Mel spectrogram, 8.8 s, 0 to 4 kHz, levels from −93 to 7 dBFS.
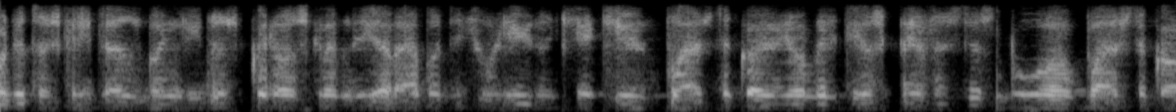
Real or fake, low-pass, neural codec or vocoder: fake; 3.6 kHz; codec, 44.1 kHz, 2.6 kbps, DAC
